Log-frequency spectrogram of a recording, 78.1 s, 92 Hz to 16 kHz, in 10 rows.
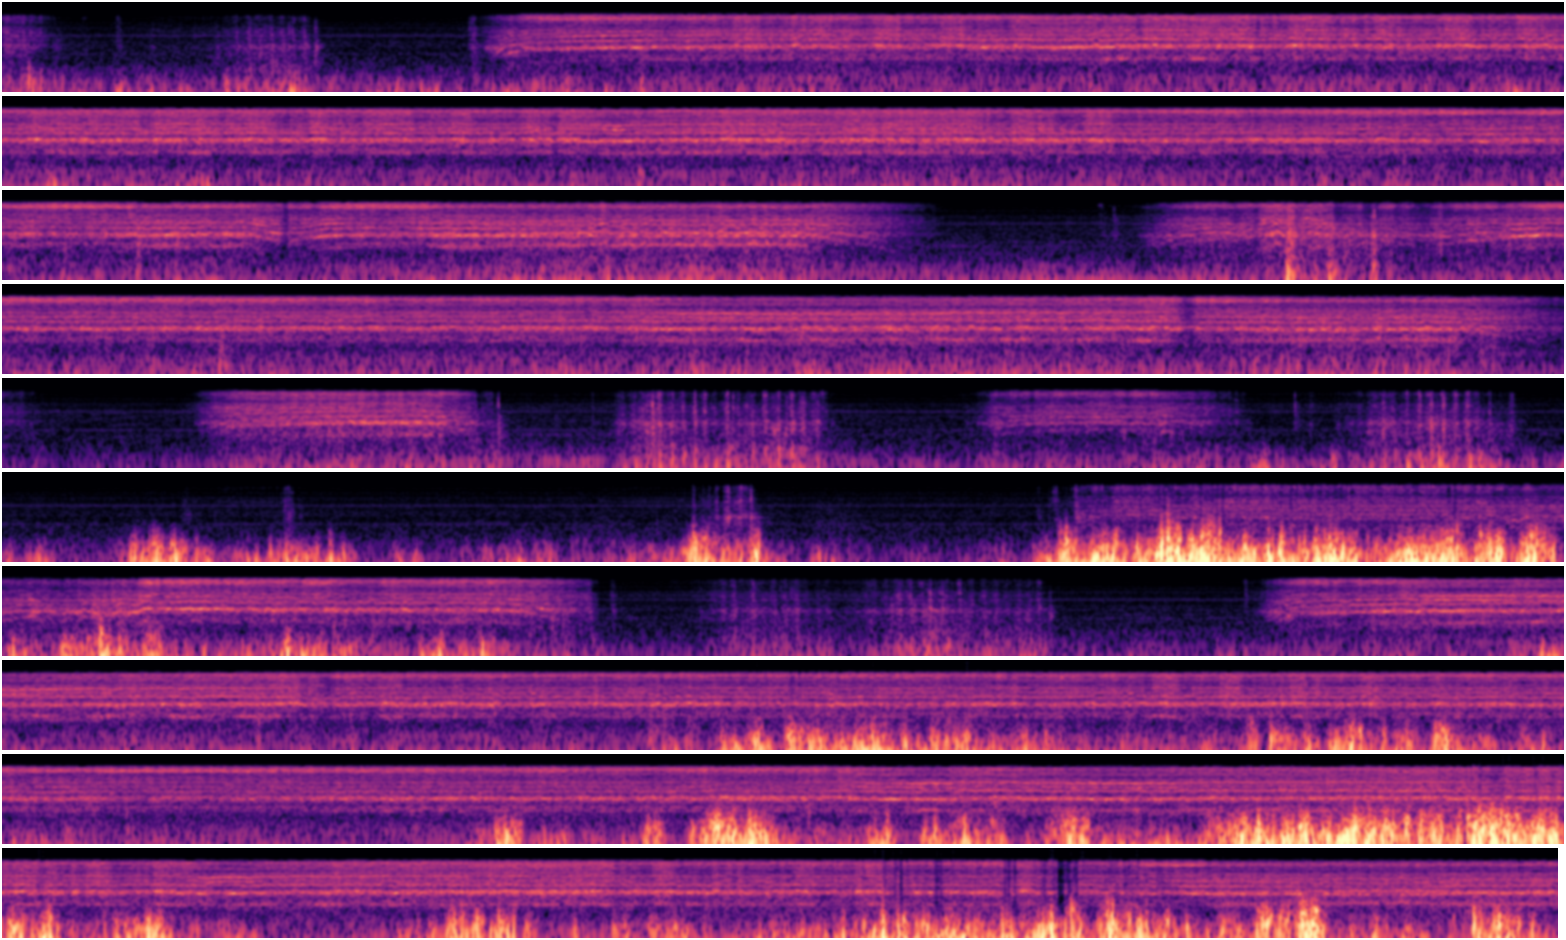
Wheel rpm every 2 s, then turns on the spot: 20, 110, 160, 170, 170, 160, 170, 160, 150, 140, 40, 130, 160, 160, 170, 70, 90, 20, 50, 10, 0, 10, 70, 100, 150, 30, 50, 160, 170, 170, 170, 170, 170, 170, 160, 160, 170, 170, 170.
0-2 34-36 38-40 50-52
